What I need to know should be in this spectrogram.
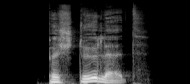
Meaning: second-person plural subjunctive II of bestehlen
- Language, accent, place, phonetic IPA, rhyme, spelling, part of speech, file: German, Germany, Berlin, [bəˈʃtøːlət], -øːlət, bestöhlet, verb, De-bestöhlet.ogg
